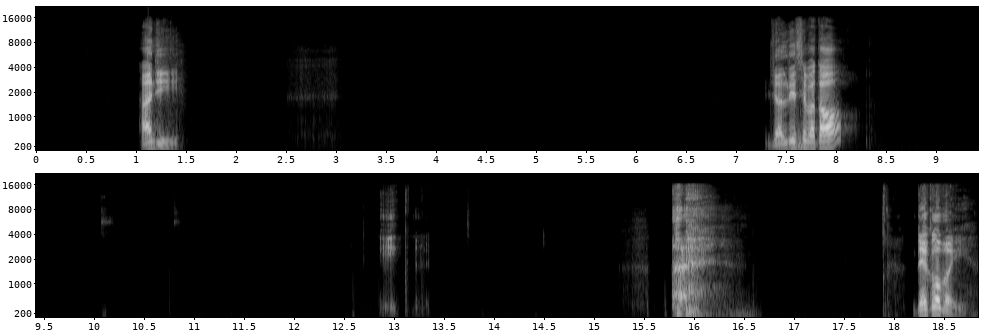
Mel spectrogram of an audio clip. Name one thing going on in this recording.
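A man speaks into a headset microphone in short bursts, calmly explaining.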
